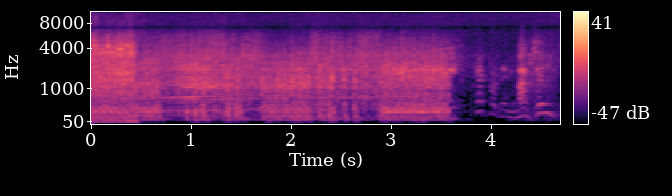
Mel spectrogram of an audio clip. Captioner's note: plane engine sputtering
